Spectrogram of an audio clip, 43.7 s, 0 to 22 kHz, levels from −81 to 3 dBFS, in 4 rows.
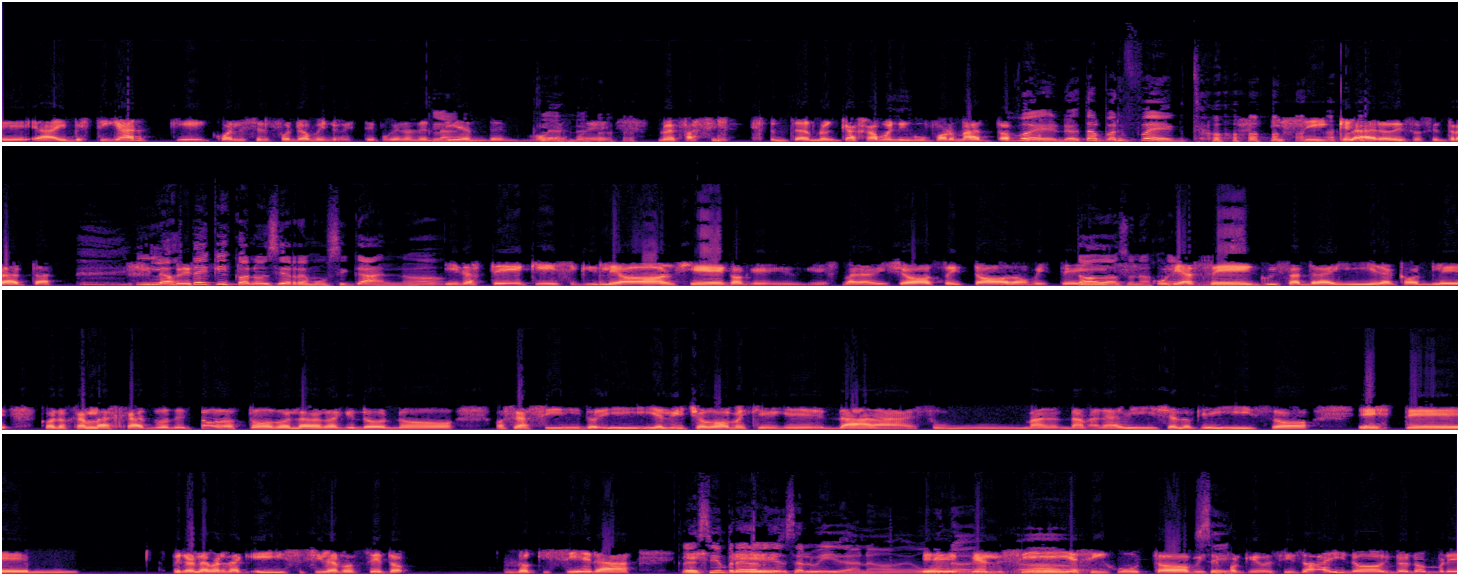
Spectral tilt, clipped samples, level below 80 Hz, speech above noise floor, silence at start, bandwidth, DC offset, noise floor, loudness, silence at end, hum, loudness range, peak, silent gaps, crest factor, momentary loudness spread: -4 dB/octave; under 0.1%; -54 dBFS; 36 dB; 0 s; 14.5 kHz; under 0.1%; -52 dBFS; -16 LUFS; 0 s; 50 Hz at -55 dBFS; 5 LU; 0 dBFS; none; 16 dB; 12 LU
